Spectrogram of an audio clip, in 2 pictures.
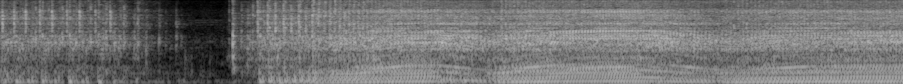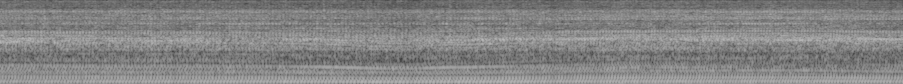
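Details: Rebuilt small four-stroke engine with valves checked and carburettor fitted, being revved while new after carburettor mixture tuning: smooth, even exhaust note climbing and settling steadily, no misses or knocks. Normal revving.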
